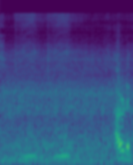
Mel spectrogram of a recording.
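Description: A man pausing mid-statement, making two short hesitation hums before speaking again near the end, over a steady outdoor background noise.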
